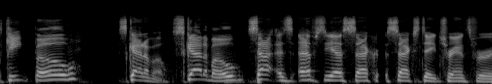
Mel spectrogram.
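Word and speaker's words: Skattebo: How do you pronounce Skatebo? Scatabo.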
